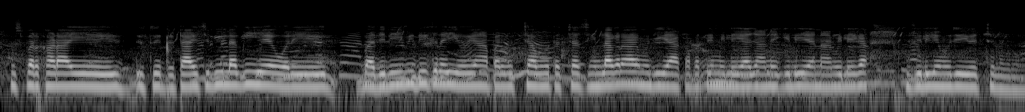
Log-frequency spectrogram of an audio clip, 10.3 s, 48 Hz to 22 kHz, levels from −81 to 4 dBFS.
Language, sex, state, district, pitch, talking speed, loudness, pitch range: Hindi, female, Chhattisgarh, Bilaspur, 200 Hz, 200 wpm, -28 LUFS, 195-205 Hz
